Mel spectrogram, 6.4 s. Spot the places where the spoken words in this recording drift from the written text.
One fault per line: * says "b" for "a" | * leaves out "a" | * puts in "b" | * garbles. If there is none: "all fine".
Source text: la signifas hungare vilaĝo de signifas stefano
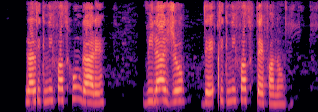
all fine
